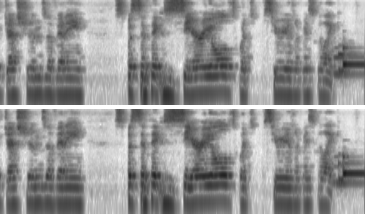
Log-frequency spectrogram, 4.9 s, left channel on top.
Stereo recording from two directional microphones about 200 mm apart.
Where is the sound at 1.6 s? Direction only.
15° right (ahead or behind).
